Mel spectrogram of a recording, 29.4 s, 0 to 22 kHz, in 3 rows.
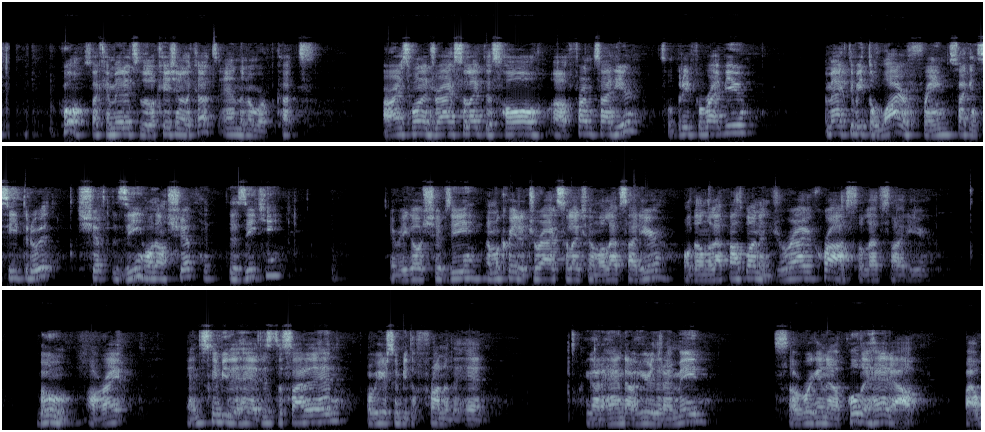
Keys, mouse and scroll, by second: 4.3 middle click, 6.7 KP_3, 13.0 shift+z, 16.7 click.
